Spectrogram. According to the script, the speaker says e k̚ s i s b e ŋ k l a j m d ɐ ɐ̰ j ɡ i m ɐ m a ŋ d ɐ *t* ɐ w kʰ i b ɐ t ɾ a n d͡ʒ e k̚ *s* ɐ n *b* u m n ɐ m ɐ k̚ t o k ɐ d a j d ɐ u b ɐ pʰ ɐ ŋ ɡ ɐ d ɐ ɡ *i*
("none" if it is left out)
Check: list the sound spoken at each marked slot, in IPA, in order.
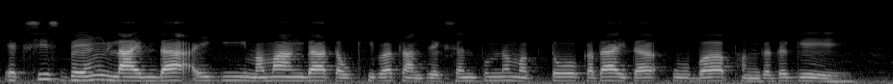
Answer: t, s, p, e

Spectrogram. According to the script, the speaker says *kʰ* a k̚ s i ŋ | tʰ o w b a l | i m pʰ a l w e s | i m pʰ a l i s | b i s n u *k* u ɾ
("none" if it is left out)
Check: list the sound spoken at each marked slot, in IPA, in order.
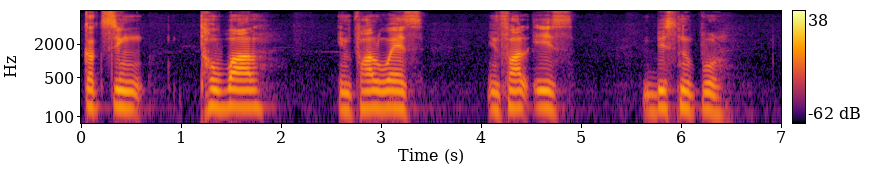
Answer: k, p

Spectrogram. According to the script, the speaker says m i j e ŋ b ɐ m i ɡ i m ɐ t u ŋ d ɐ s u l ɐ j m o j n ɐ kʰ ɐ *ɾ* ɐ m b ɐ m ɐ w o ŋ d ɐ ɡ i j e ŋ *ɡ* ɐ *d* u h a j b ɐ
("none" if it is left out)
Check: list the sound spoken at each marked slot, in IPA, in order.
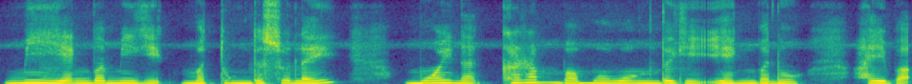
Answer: ɾ, b, n

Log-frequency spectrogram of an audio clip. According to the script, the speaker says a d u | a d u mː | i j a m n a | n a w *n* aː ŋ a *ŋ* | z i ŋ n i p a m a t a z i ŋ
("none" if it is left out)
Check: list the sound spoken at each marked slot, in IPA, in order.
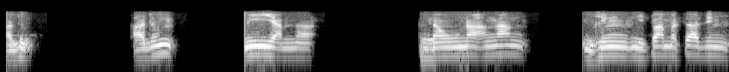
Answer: n, ŋ

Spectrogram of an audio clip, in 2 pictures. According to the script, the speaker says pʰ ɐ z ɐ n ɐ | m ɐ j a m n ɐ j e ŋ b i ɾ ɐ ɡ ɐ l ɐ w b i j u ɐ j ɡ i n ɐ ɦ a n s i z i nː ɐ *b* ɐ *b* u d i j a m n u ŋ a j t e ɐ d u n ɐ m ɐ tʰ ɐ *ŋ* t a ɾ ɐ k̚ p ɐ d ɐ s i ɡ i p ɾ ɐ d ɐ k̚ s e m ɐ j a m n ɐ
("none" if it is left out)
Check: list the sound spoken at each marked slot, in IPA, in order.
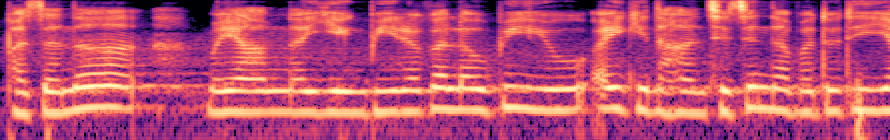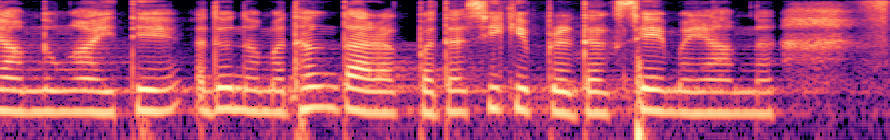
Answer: b, d, ŋ

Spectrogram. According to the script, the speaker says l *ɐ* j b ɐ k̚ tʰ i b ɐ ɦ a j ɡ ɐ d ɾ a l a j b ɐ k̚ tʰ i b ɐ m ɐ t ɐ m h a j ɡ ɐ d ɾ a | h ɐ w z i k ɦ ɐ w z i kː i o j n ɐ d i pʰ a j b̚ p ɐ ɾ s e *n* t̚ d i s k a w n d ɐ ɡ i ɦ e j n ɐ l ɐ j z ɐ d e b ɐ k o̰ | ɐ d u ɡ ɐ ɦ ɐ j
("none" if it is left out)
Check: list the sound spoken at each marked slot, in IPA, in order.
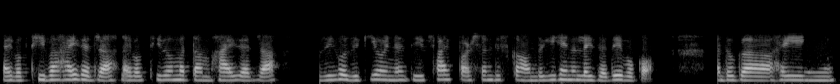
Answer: a, n

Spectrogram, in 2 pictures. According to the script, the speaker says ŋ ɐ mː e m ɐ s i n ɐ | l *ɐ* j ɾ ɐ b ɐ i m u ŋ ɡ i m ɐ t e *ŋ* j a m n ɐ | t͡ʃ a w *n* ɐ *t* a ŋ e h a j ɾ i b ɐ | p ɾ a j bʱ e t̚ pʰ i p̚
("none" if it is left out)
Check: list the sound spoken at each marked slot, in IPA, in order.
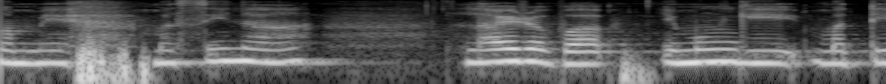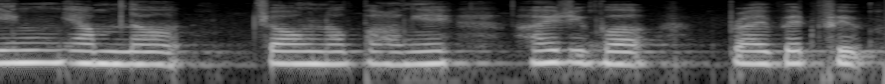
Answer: a, ŋ, n, p

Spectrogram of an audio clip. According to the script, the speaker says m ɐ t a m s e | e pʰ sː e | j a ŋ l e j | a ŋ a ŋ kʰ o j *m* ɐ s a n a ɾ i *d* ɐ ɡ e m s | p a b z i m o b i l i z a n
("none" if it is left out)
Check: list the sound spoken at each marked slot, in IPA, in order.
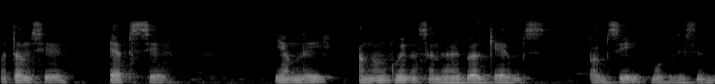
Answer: n, b

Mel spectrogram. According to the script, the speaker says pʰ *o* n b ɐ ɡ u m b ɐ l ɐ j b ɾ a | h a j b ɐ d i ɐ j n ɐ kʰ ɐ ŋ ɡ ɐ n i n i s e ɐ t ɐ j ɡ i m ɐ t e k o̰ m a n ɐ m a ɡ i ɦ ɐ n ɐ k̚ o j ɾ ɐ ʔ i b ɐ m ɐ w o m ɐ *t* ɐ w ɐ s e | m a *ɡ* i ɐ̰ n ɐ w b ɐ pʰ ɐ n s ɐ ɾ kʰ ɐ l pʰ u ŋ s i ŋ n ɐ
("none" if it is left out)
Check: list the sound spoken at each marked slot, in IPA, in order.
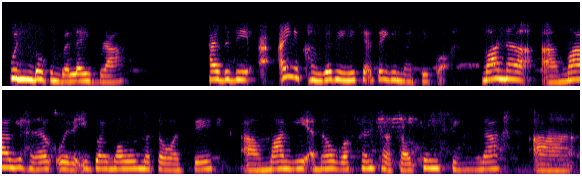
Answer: u, t, ɡ

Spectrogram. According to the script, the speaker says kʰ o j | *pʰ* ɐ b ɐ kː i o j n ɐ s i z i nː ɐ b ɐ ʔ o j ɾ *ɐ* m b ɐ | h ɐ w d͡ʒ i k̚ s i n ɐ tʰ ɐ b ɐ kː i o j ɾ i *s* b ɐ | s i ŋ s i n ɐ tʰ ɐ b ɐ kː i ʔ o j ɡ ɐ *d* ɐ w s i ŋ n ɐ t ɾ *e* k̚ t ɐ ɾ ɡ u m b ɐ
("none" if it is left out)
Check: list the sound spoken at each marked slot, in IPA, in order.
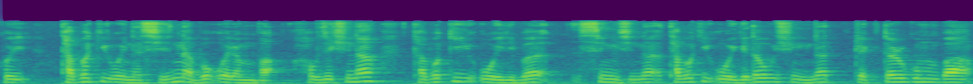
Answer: tʰ, ɐ, none, d, e

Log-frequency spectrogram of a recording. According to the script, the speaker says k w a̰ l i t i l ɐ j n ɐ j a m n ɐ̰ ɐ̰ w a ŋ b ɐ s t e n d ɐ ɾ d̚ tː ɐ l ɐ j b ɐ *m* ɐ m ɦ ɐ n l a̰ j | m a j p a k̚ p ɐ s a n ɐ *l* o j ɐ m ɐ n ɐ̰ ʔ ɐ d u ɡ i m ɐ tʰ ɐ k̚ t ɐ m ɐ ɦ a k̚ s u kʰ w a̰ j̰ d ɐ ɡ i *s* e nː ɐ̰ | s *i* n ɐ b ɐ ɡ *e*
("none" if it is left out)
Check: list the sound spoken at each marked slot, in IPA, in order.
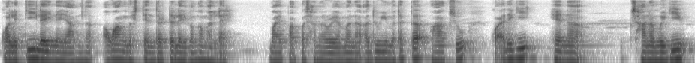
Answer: ŋ, ɾ, h, a, i

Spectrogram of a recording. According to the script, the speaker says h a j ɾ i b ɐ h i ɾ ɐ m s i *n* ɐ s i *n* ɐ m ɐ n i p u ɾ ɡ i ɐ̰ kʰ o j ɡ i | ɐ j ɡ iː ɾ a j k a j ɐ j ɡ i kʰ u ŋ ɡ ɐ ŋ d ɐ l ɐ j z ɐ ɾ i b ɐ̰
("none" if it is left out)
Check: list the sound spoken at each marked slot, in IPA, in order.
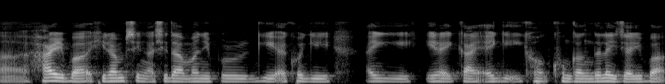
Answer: ŋ, d

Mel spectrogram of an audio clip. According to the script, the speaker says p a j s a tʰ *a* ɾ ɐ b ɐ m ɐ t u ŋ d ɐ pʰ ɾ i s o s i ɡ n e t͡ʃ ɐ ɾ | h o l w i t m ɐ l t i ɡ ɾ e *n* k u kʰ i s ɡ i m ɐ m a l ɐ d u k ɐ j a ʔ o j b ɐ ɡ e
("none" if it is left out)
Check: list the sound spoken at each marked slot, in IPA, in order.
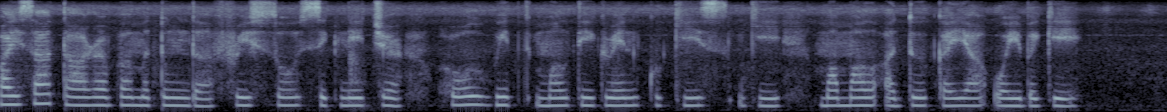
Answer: a, n

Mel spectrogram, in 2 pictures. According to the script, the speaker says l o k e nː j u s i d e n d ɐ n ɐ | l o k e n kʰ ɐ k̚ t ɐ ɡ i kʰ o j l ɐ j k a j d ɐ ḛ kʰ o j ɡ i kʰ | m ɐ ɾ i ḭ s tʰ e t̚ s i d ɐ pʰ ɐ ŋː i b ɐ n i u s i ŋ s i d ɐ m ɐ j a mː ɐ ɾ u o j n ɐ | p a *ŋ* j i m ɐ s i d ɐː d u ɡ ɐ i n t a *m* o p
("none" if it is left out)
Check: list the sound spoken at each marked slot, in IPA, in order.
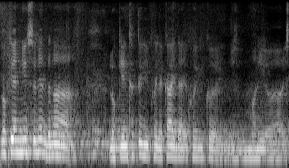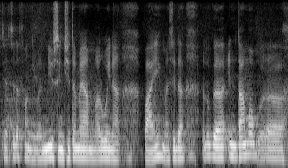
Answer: none, m

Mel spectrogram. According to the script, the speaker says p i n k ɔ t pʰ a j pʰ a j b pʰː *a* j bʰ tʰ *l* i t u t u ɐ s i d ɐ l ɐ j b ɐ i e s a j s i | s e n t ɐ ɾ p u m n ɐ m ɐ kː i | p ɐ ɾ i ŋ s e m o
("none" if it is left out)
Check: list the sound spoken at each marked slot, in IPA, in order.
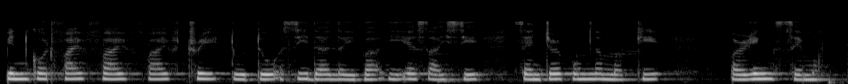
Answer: a, ɾ

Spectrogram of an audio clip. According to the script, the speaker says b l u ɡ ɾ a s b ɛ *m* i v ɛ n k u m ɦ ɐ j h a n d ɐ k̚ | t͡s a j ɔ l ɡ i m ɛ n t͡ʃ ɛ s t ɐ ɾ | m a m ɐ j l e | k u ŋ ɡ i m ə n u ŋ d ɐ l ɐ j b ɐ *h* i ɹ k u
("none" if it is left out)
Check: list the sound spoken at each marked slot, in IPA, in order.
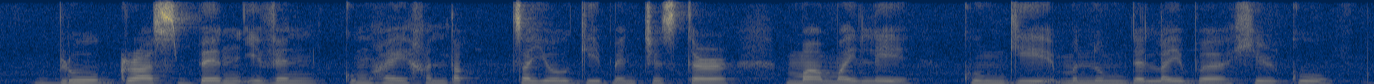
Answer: n, h

